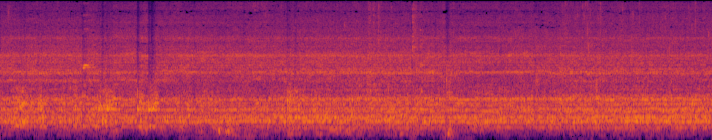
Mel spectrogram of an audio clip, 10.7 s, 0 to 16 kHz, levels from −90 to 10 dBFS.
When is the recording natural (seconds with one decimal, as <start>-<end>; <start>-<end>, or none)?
0.0-1.7; 4.1-6.6; 8.4-10.7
